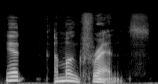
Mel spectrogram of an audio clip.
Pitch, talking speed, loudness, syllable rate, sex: 150 Hz, 115 wpm, -20 LUFS, 3.6 syllables/s, male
